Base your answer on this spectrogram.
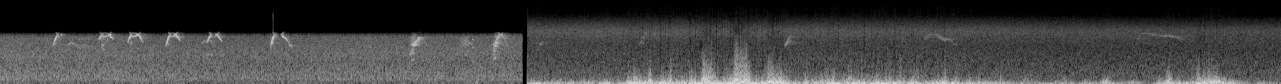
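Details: Cougars on forest game cameras communicate with quick, high, bird-like chirps and squeaks in short repeated bursts.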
